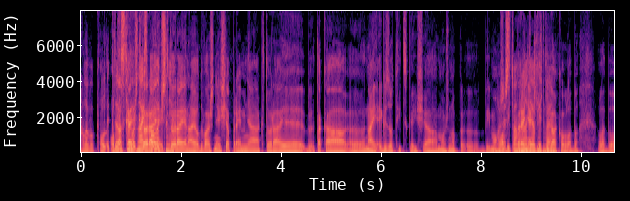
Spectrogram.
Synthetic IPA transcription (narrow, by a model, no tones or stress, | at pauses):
alɛɔɔt̪aːskajɛt̪ɔɾajɛkt̪ɔɾaːjɛnajɔd̪ʋaːʒɲɛjʃɪapɾɛmɲaːkt̪ɔɾaːjɛt̪akaːnajɛ̰ɡzɔt̪it͡skɛ̰jʃɪamɔʒnɔbimɔɦlabicpɾɛɲɲɪaakiɣiʋaːkɔʊlɛbɔ | lɛbɔ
